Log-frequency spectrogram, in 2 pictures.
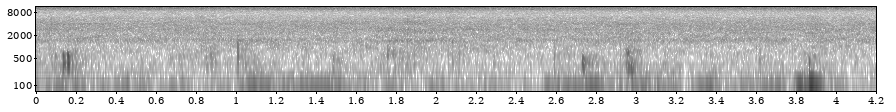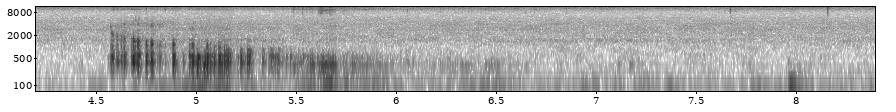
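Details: Stomach growling in a sleeping person: quiet low rumbles, then a loud gurgling growl lasting about a second; ordinary bowel sounds (borborygmi) from moving gut contents.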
